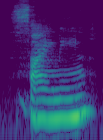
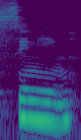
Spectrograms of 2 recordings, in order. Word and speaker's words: signing: a picture of wreaths did you notice this signing some kids miss read that and think that it is singing but it is actually a ghost letter GN and the G is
